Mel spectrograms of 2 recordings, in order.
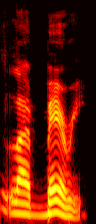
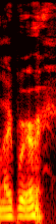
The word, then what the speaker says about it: library: Harry in librarian library library is a place with books liberry liberry what library in just like yeah library I mean if you want to say it like that you can't say library this is library it's always been library how do you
